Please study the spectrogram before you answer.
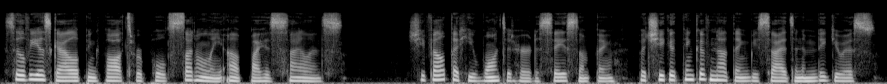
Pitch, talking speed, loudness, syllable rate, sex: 170 Hz, 190 wpm, -16 LUFS, 5.8 syllables/s, female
